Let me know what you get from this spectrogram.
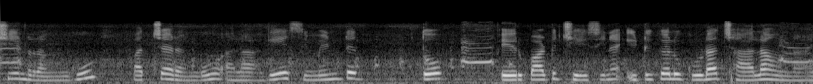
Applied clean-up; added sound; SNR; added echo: none; Chicken, rooster; 15 dB; none.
